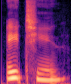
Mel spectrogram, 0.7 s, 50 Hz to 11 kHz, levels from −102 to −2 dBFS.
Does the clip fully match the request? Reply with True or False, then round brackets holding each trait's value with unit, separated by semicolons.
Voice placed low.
False (190 Hz)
